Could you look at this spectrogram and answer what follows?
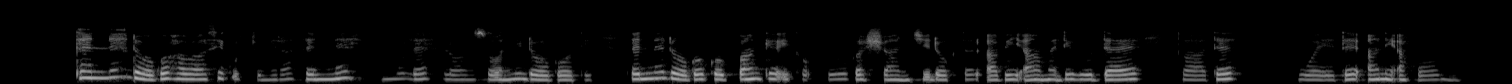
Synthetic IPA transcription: t̪ɛnːɛd̪o̞ːɡɔɦɐwaːsɪkʼʊt͡ʃːʊmɪɾɐt̪ɛnːɛ | mʊlɛloːnso̞ːnːɪd̪o̞ːɡo̞ːt̪ɪ | t̪ɛnːɛd̪o̞ːɡɔɡɔbːaŋkɛʔɪt̪ʰɔpʼːɪjuɡɐʃːaːnt͡ʃɪd̪ɔkt̪ɐɾɐbiːʔaːmɐd̪ɪhʊd̪aːjɛ | t̪ʊaːt̪ɛ | wɔjɛt̪ɛʔɐnɪʔɐfoːmːɛ

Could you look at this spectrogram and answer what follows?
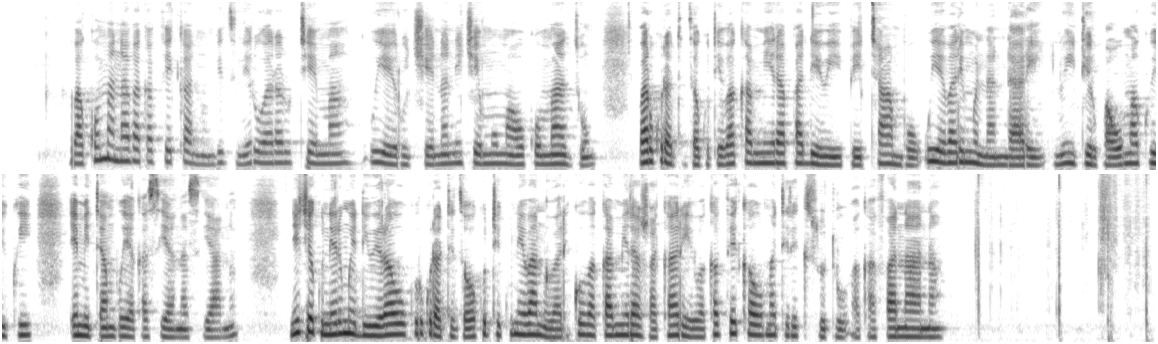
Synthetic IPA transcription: ʋako̞manaʋakap͡fe̞kan̤ombid͡zine̞ɾuʋaɾarutʰe̞mauje̞rut͡ʃe̞nane̞t͡ʃe̞mumao̞ko̞mad͡zo̞ʋaɾikuɾatid͡zakutiʋakamiɾapaɗe̞wipe̞tʰambo̞ʔuje̞ʋaɾimun̤andaɾeino̞itirwawo̞makwikwie̞mitambo̞jakasijanasijaːnane̞t͡ʃe̞kune̞ɾimwe̞ɗiʋirawo̞kurikuɾatid͡zawo̞kutikune̞ʋan̤uʋaɾiko̞ʋakamiɾaʐakaɾe̞ʋakap͡fe̞kawo̞matiɾeki̥sutuakafanaːna

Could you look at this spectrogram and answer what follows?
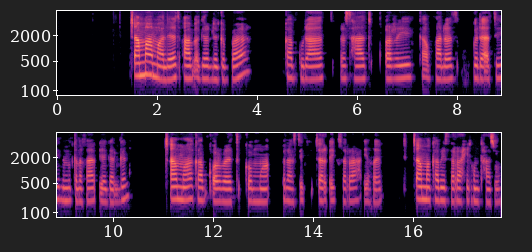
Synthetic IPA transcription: t͡ʃʼamːamalɐt̪aβʔɨɡɨɾlɨɡɨbːa | kʰaβɡud̪ʔat̪ | ɾɨsħat̪kʼɔrikʰa̰βkalot̪ | ɡ̥ud̪aʔt̪ʰinɨmɨkʰːɨlɨxaljɛɡɐlɡɨl | t͡ʃʼamːakʰaβkʼoɾβɐt̪ɡ̥omːa | plas̬t̪ʰikt͡ʃʼɐɾkʼiksɨrːaħjɪxɨl | t͡ʃʼamːakʰaβjsɐrːaħilkɨmt̪ʰɨ̥ħasu

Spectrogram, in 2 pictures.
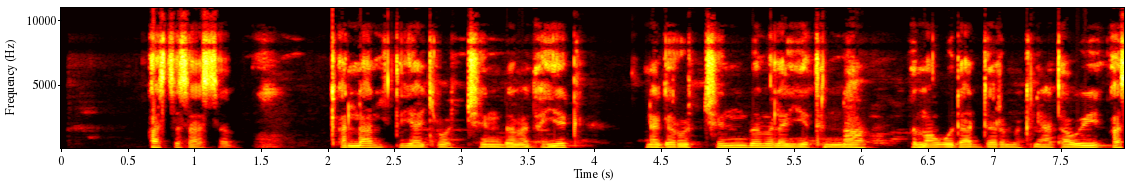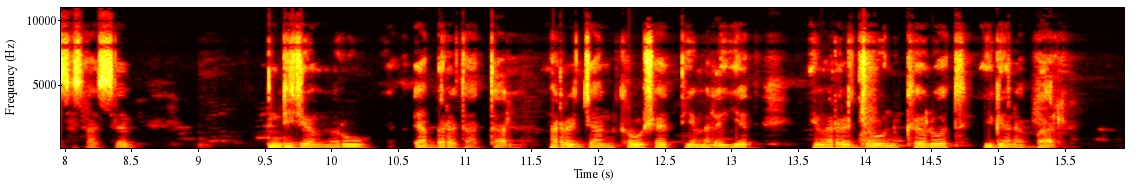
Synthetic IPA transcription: ʔast̪ʰəsasəβ | kʼəlːalt̪ʼɨjːakʼewo̞t͡ʃːɪnbəmət̪ʼəjːɛkʼ | nəɡəɾo̞t͡ʃːɪnbəmələjːɛt̪ʰɨnːabəmawːɔd̪ad̪əɾmɨknijat̪ʰawiast̪ʰə̥sasəβ | ɨnd̪id͡ʒɛmːɨɾu | jabːəɾət̪ʰat̪ʰːalmərːəd͡ʒankʰəwʊʃɛt̪jɛmələjːɛt̪ | jɛmərːəd͡ʒawnkʰɨlo̞t̪jɪɡənəbːal

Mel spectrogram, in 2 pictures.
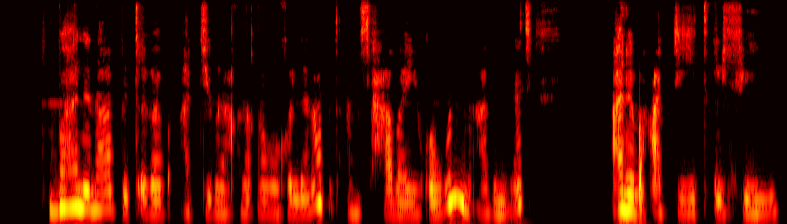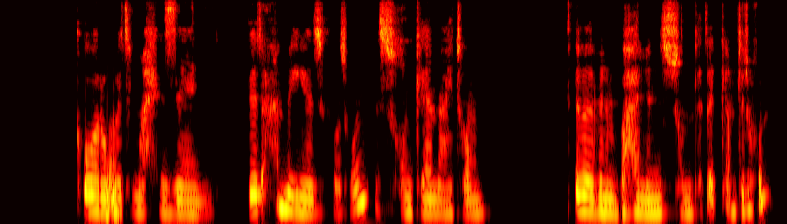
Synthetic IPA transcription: bahlɨnabɨt̪ʼɨβɐβʕad̪ːijunaxʼɨnɐkʼɐβuxɐlːɐnabɨt̪ʼʕamɨsʼħaβajːɪxowːʊnnɨʔaβɨnːɐt̪ | ʔalɐβʕad̪it̪ʼɨlfi | kʼoɾbɐt̪maħzɐn | b̥ɨt̪ʼʕamiʔɨjozɨfot̪ʰumɨsːɨ̥xumkʰɐnajt̪ʰo̞m | t̪ʼɨβɐβɨnbahlɨnɨsːxumt̪ʰɐt̪ʼɐkʼːɐmt̪ʰɨlɨxum

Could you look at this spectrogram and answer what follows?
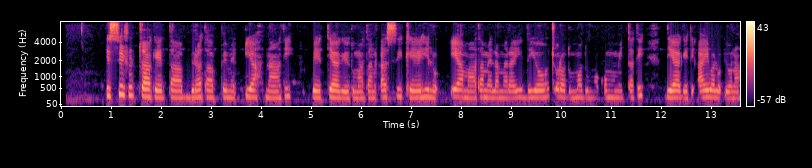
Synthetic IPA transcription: ʔɪsːɪʃʊt͡ʃːaːke̞ːt̪ːaːbɪɾɐt̪aːpːɛmɛɗɪjɐnaːt̪ɪ | be̞ːt̪ːɪjaːɡe̞ːt̪ʊmɐt̪ɐnkʼɐsːɪkʰe̞ːɦɪlɔʔ | ɪjamaːt̪ɐmɛlɐmɐɾɐjd̪ɛjoːt͡ʃʼɔɾɐd̪ʊmːɐd̪ʊmːɐkʼɔmːɪt̪ːɐt̪ɪd̪ɪjaːɡe̞ːt̪ɪʔɐjbɐlɔʔɪjɔnɐ

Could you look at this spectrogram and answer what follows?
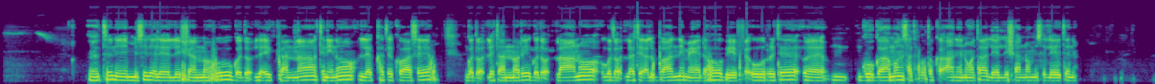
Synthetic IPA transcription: ɛt̪ɪnɪmɪsɪlɛle̞ːlːɪʃɐnːɔhuɡɔd̪ɔʔːɛɪkʰːɐnːat̪ɪnɪnɔlɛkːɐt̪ɪkʰɔasɛɡɔd̪ɔlːɪt̪ɐnːɔɾɪɡɔd̪ɔanɔɡɔd̪ɔʔːɐt̪ɪɐlbaːnːɪmeːd̪ɐhobiːfːɛʔuːrːɪt̪ɛ | ɡʊɡaːmɔnsɐt̪ɐfɔt̪ɔkːɐʔɐnɪnoːt̪ɐle̞ːlːɪʃɐnːɔmɪsɪlɛt̪ɪn

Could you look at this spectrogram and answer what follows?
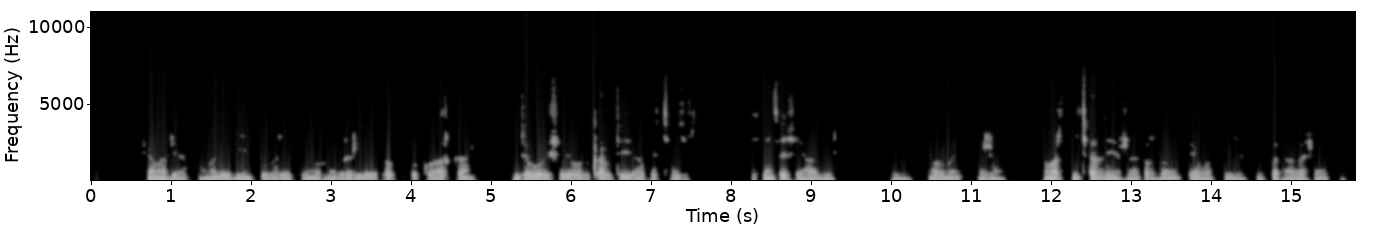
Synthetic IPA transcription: ʃɐmɐrɪɐkːɐmɐle̞ːd̪iːmt̪ɛbɐɾoːt̪ːiːmɔɾmɐɡɪɾɪlːeːkʼɐbd̪ɪt̪ɔkːɔɐɾkaːn | nd̪ɐboːɪʃeːɔlkʼɐbd̪eːᶑaːbːɐt͡ʃːaːd͡ʒɪɾ | ʔɪseːnsɐɪʃeːhaːliːd̪̥ | mɔ̰ɾmɐ̰ | ɪrːaː | ɐmɐɾt̪iːt͡ʃʼɐlːeːɪrːaːt̪ɔ̰lfɐmɪt̪ːewːɐt̪ːiːd͡ʒɪɾʊfːɐt̪ɐɐbɐʃaːtːɪ

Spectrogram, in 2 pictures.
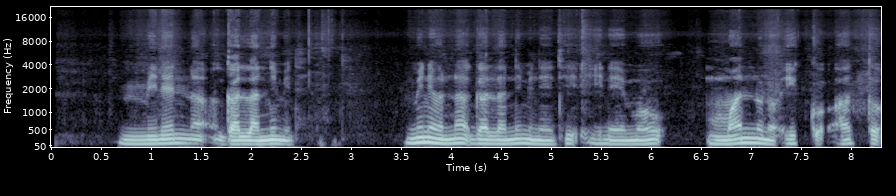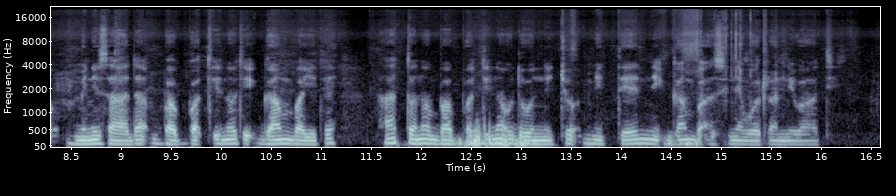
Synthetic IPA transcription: mɪnɛnːɐɡɐlːɐnːɪmɪnɛ̥ | mɪnɛɔnːɐɡɐlːɐnːɪmɪneːt̪ʰɪɪneːmɐwʊ | mɐnːʊnɔʔɪkːɔ̰hɐt̪ːɔmɪnɪsaːd̪ɐbɐbːɐt̪ʼːɪnɔt̪ɪɡɐmbɐjɪt̪ɛ | hɐt̪ːɔnɔbɐbːɐt̪ʼːɪnɔʊd̪uːnːɪt͡ʃːɔmɪt̪ːe̞ːnːɪɡɐmbɐːsɪnɛwɔrːɐnːɪwaːt̪ɪ̥

